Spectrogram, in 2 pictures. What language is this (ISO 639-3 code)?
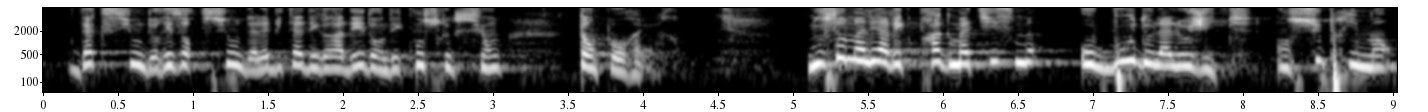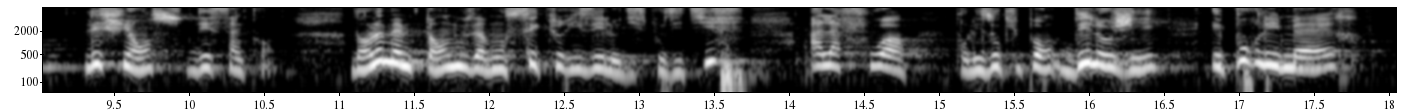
fra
